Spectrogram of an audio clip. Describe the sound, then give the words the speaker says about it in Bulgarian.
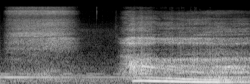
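Deep breathing during a breathing exercise: a long airy inhale, a brief pause, then a louder exhale with a falling voiced sigh. “Две-три по-дълбоки вдишване, издишване.”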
